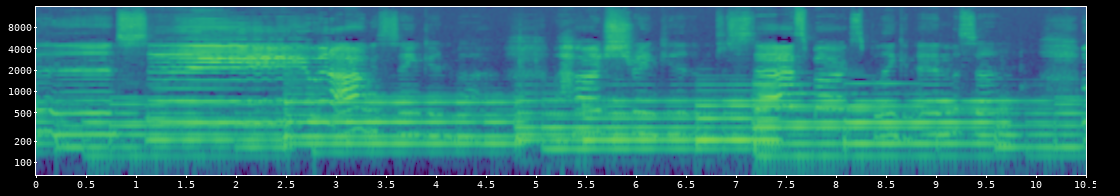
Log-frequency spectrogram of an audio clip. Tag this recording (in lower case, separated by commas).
piano, keyboard (musical), music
